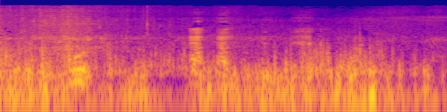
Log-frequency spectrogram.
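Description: A large sierra catfish splashes into river water as it is let go, right at the start. Wind buffets the microphone throughout with a heavy rumble.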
